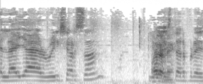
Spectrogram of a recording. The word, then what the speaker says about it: Elijah: se escribe Elijah. – Sí, pero se pronuncia Elijah, ¿no? – Elijah, ah, ok.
